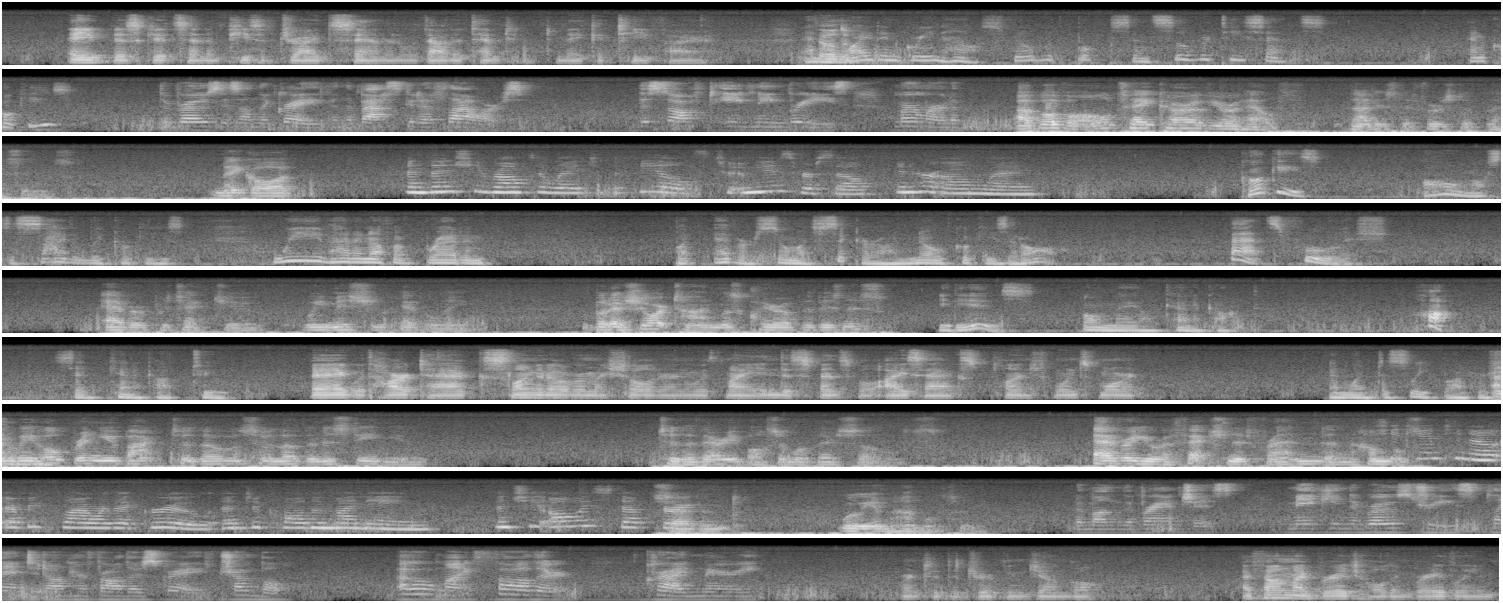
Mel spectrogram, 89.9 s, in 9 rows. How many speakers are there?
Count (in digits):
5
